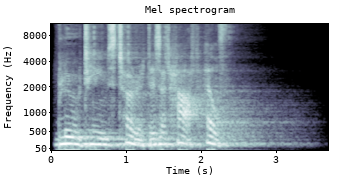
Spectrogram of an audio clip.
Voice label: female; OnTurretHalfKillblue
